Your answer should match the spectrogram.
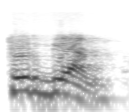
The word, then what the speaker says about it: Trebbiano: most likely come from the local dialect accent to pronounce Trebbiano. So they would call it Turbian.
